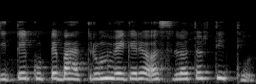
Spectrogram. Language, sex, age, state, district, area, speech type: Marathi, female, 18-30, Maharashtra, Sindhudurg, rural, spontaneous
